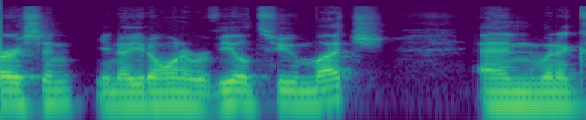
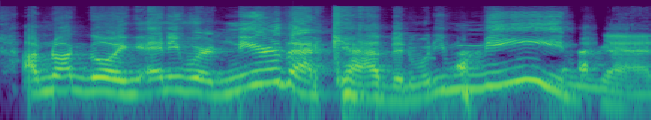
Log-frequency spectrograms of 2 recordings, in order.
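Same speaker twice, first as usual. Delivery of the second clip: much higher, louder, imitating his own panic; mock scared; 11 semitones higher, 6 dB louder than usual. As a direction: squeal it like you're scared of the cabin. Retelling his own fear at the cabin.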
